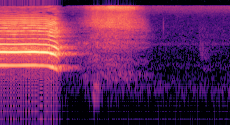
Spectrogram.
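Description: A man's voice holding one high sung note, steady in pitch, ending about half a second in, followed by a faint breath and then silence.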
